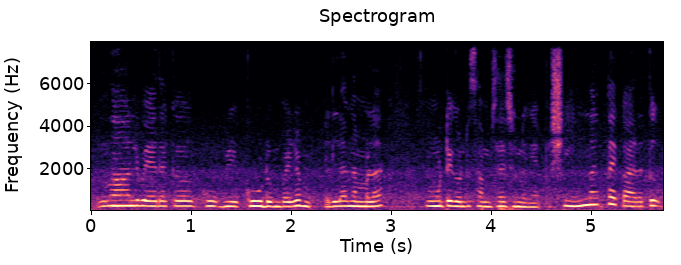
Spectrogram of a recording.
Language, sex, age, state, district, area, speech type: Malayalam, female, 18-30, Kerala, Kollam, rural, spontaneous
